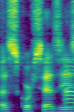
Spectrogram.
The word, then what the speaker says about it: Scorsese: I can't speak for you, but I am not a Scorsese fan no. – at all. Is that how you say his name? – Yes, yeah, Scorsese. Scorsese.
